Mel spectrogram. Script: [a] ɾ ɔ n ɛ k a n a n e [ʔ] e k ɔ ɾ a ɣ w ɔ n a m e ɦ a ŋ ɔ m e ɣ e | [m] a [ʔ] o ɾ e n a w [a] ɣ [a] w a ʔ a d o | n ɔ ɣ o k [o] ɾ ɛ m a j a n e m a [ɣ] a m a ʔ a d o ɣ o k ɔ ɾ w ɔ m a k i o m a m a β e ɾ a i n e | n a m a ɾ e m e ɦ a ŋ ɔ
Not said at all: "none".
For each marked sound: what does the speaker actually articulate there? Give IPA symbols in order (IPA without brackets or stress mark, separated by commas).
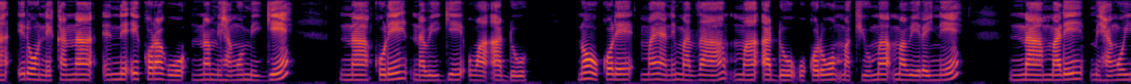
e, ʔ, n, k, e, e, ɔ, ð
